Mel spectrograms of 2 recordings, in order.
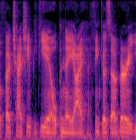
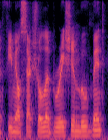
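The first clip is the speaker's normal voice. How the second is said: normal talking voice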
